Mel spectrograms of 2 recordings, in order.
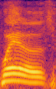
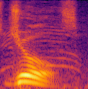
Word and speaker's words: Jules: Okay, so it's not Wells Martinez, although I like to pronounce Latino names precisely, but it's Jules. All right.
